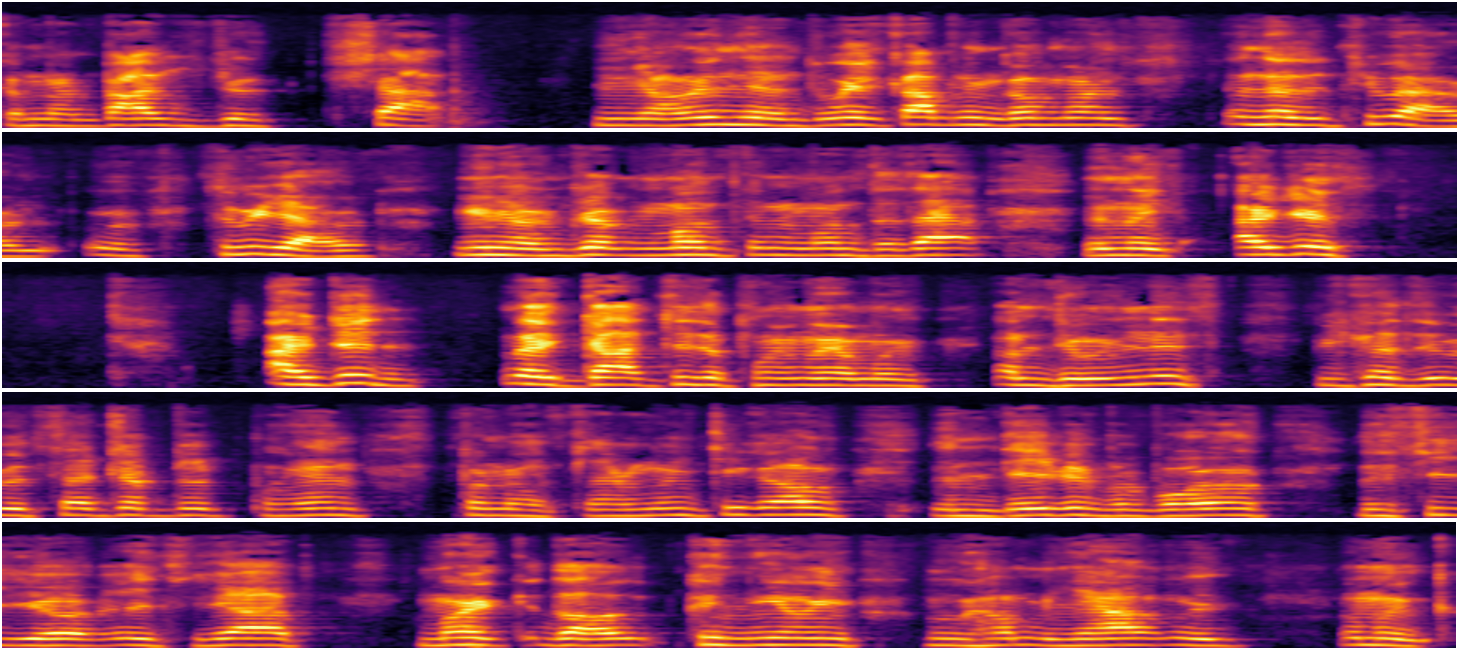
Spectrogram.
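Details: Dysarthria in an adult man born with cerebral palsy, which affects his neck muscles, giving a deeper voice and making talking hard.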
